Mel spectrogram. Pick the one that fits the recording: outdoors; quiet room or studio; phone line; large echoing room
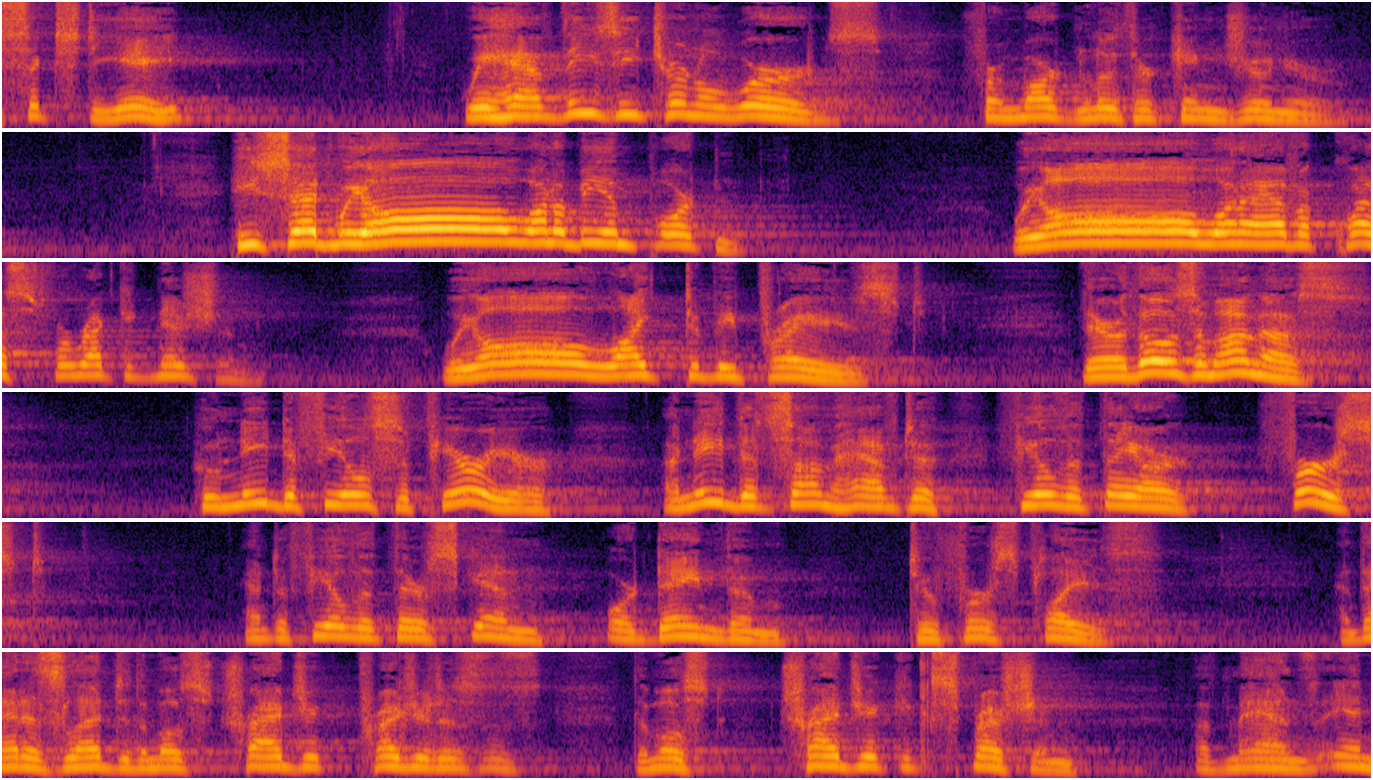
large echoing room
